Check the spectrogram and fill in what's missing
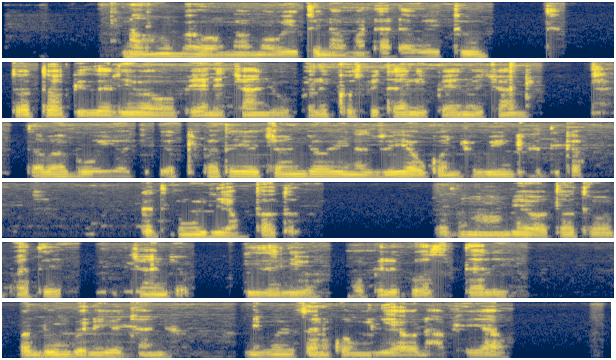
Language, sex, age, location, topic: Swahili, male, 36-49, Wajir, health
